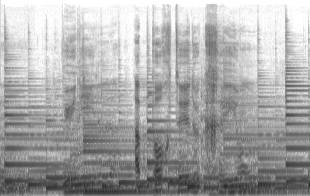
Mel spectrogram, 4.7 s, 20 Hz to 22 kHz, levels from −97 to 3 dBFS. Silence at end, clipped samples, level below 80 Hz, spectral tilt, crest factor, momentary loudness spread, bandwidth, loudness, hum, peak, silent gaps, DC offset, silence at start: 0 s; under 0.1%; -50 dBFS; -6.5 dB/octave; 16 dB; 3 LU; 14 kHz; -20 LUFS; none; -4 dBFS; none; under 0.1%; 0 s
